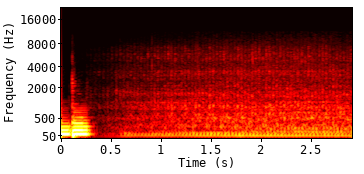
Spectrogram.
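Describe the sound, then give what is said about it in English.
A bus engine idles at a bus stop with a steady, low rumble and faint knocking throb, opened by a brief loud tonal blast in the first moment. No one speaks. “Topomok, the bus stop at our final destination.”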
